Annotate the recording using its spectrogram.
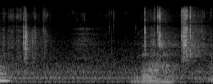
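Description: A few soft, wet clicks as a silicone basting brush dabs maple syrup onto the skin of whole raw trout, with a short spoken "da" in between.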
